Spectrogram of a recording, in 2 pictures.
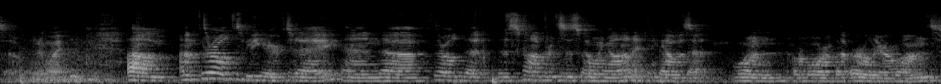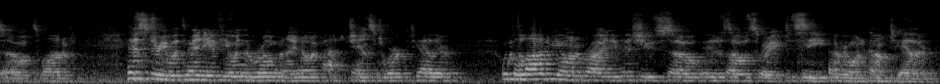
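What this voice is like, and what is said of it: Slightly congested voice with a cold. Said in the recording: “I have a little bit of a cold, so excuse me if I start coughing”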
